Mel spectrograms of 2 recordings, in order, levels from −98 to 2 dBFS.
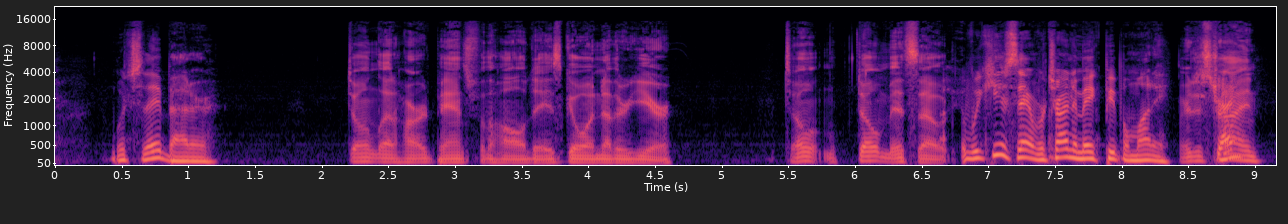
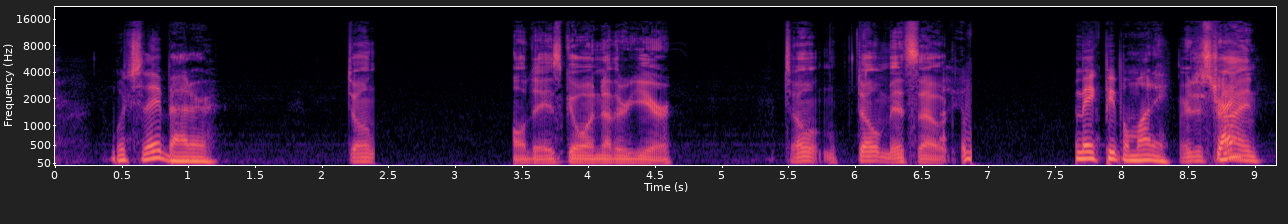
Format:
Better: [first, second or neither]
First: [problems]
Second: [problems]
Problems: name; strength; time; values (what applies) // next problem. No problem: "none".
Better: first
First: none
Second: audio cutting out; at 2.5 s for 1 s and at 7 s for 1 s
